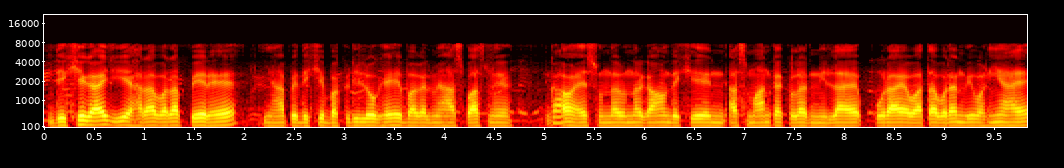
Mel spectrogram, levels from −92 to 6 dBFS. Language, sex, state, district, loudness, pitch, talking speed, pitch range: Hindi, male, Bihar, Jamui, -19 LUFS, 115 Hz, 200 wpm, 115-125 Hz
